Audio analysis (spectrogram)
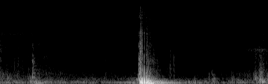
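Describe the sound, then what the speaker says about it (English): A 2012 Chevrolet Impala car door is shut once with a single solid thunk midway, standing out clearly against quiet surroundings. "and you'll close the door"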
